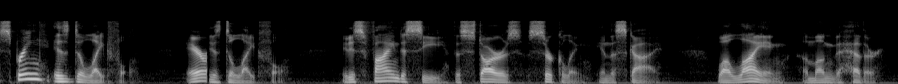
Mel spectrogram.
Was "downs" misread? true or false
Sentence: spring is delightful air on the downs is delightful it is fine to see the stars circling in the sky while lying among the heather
true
